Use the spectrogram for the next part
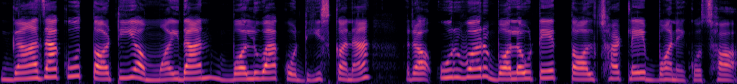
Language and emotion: Nepali, neutral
